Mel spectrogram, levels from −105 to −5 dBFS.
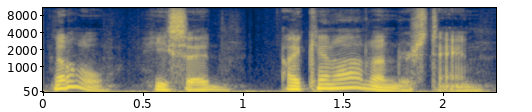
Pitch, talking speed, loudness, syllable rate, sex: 120 Hz, 160 wpm, -16 LUFS, 5.1 syllables/s, male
